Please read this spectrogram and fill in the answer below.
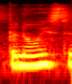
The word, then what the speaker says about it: Benoist: Benoist is apparently how you say it, by the way. – I was saying Benoist.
